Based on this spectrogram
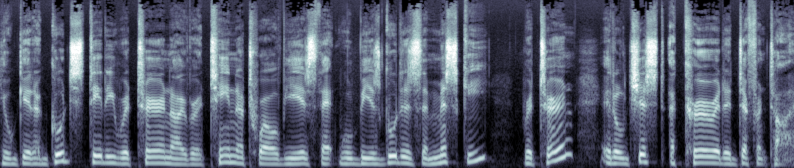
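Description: In a New Zealand accent, a man speaks with fairly even intonation and very even loudness. The sound is dry and close, with no echo. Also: medium pitch for a man, moderate pace, very clean recording, silent background. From New Zealand, Invercargill (Southland). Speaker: natural resources fund manager. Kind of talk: interview.

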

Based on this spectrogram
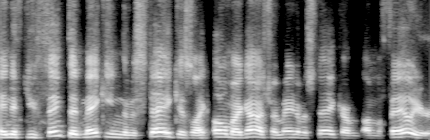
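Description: A man speaks with a Midwestern American accent and a high pitch. His intonation is lively, and the sound is dry and close with no echo. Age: 50s. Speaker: accountant and business owner. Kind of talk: interview.

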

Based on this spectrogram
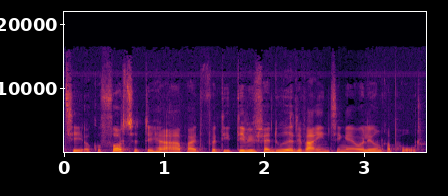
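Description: The intonation is lively. The speaker is a woman. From Denmark, southern Funen. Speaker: head of an industry association secretariat. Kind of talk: interview. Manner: hesitant, many fillers.

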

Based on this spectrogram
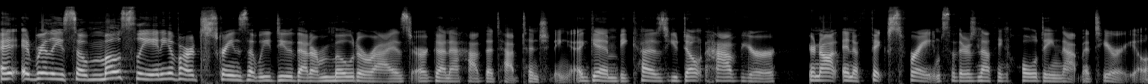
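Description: On a very clean recording with a silent background and a dry, close sound with no echo, a woman with an unremarkable speaking voice talks at a fairly quick pace with lively intonation and hardly any pauses. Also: fairly low pitch for a woman. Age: 30s. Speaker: manufacturer sales representative. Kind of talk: casual interview.

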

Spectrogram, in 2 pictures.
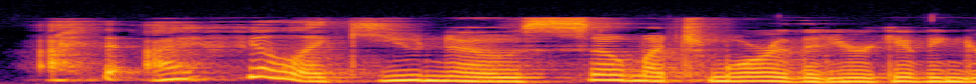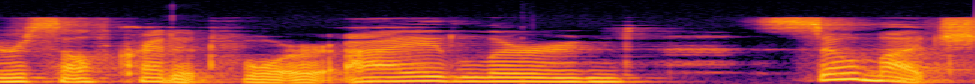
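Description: A plain, everyday voice from a woman, fairly low in pitch, at a fairly slow pace with ordinary pitch variation. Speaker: test cook and TV cooking presenter, guest co-host. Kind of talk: casual chat.

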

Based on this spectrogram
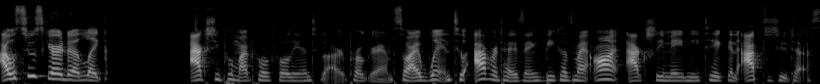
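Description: On a very clean recording with a silent background, a woman with an American accent talks at a very fast pace in a medium pitch with ordinary variation, her tone bright and sharp and her loudness swinging widely. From Northern Virginia, US. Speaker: content creator. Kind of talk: casual chat.

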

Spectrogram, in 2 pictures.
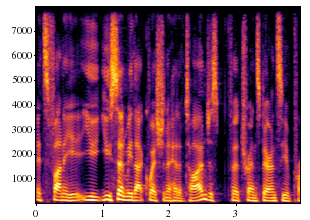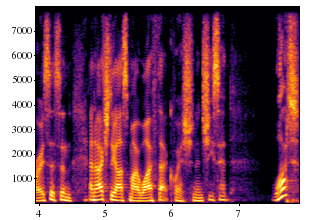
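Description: A man with an Australian accent speaks fairly quickly, with ordinary pitch variation. The recording is very clean, with a silent background. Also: medium pitch for a man. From Sydney, Australia. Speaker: former pastor and teacher, podcaster. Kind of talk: interview.

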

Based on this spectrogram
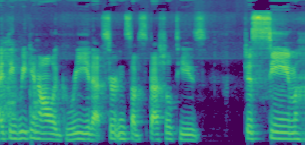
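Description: Someone with an American accent speaks at a fairly slow pace with ordinary pitch variation. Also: woman. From Upper Peninsula of Michigan. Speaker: pediatric spine surgeon. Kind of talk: casual chat. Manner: energetic.

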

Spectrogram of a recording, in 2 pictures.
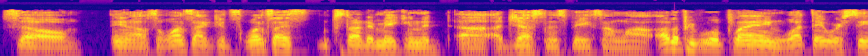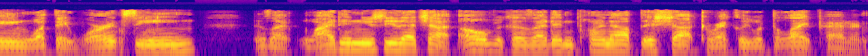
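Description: With an ordinary speaking voice, a man talks at a fairly low pitch that varies in an ordinary way. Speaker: pinball industry figure. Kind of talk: casual chat.

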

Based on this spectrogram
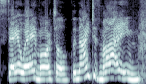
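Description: In a put-on character voice, a woman delivers her lines at a fairly slow pace with a dramatic, theatrical tone and fairly high pitch.

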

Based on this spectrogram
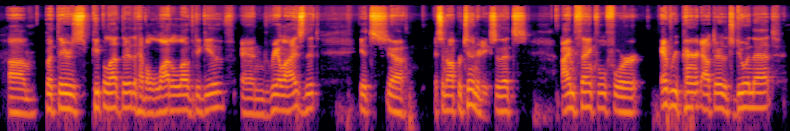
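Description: This man has a normal speaking voice, pitched fairly high, at a moderate pace. His intonation is fairly even, and the recording is very clean with a silent background. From rural Pennsylvania. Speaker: retired army officer and leadership coach. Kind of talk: interview conversation.

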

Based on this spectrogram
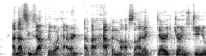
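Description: Very fast speech from a man at fairly low pitch, fairly even in intonation, in a very clean recording with a silent background. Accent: Australian. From Australia. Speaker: sports podcast co-host. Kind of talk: casual chat.

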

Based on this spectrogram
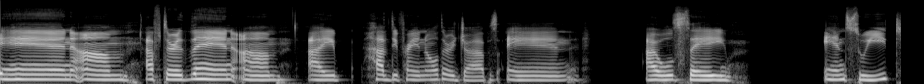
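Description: A woman's fairly high voice in a Spanish accent, very slow, with monotone, flat intonation, on a very clean recording with a silent background. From Colombia, Bogotá. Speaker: panel guest, immigrant resident. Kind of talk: personal testimony. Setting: studio.

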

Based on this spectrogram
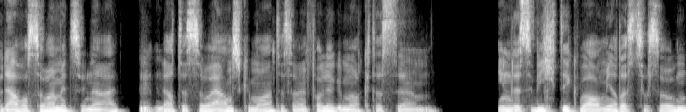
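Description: This man has a dark, mellow tone and a South Tyrolean accent. His intonation stays monotone and flat. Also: quiet background. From South Tyrol, Italy. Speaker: rapper. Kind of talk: casual interview.

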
